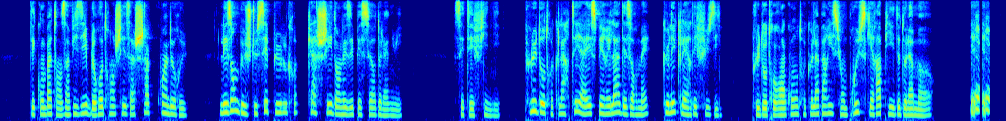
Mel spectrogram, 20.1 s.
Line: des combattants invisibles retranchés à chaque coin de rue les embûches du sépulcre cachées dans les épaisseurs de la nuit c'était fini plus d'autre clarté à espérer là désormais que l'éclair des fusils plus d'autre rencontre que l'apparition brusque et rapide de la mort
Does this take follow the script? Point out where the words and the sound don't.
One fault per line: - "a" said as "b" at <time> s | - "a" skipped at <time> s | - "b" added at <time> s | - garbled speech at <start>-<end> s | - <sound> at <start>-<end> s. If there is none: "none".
- laugh at 19.4-19.8 s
